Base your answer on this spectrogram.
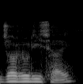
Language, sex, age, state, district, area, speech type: Nepali, male, 18-30, West Bengal, Kalimpong, rural, spontaneous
